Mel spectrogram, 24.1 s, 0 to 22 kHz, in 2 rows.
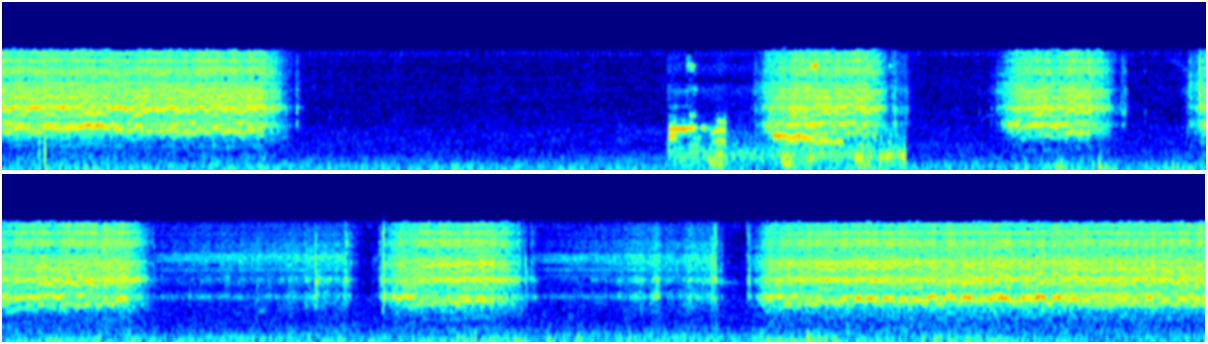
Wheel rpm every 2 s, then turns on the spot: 110, 30, 0, 20, 40, 40, 60, 10, 50, 30, 110, 110.
none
